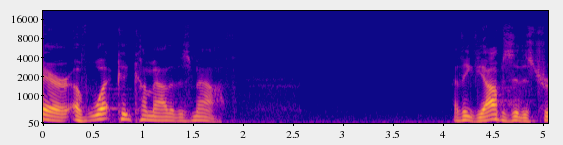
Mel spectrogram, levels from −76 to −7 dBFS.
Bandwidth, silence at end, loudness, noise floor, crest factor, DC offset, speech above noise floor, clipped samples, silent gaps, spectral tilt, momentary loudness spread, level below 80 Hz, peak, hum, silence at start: 13.5 kHz; 0 s; -26 LUFS; -64 dBFS; 20 dB; under 0.1%; 38 dB; under 0.1%; none; -7.5 dB/octave; 11 LU; -62 dBFS; -8 dBFS; none; 0 s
